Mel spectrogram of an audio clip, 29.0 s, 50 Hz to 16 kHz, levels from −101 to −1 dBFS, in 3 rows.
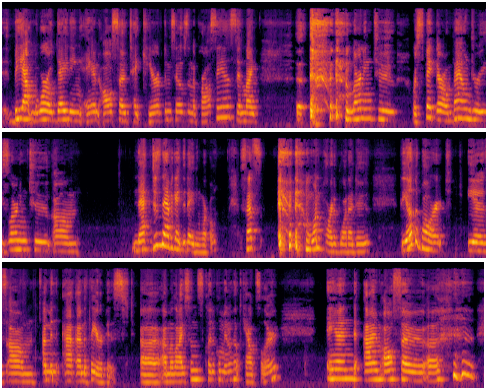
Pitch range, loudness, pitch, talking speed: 190-250 Hz, -23 LUFS, 215 Hz, 130 wpm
